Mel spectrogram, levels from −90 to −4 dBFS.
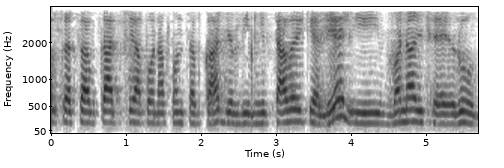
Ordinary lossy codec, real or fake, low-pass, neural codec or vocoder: AAC, 16 kbps; fake; 3.6 kHz; codec, 16 kHz, 4.8 kbps, FACodec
